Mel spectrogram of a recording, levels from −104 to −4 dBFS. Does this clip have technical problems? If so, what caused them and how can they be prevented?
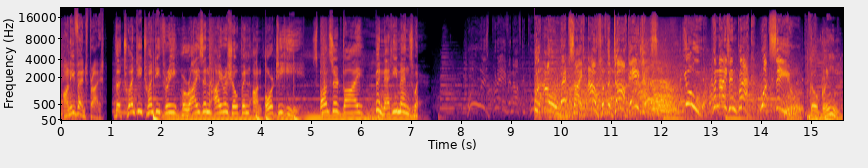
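Yes. From 7.13 to 9.48 s the audio collapses by about 25 dB into a faint residue. This is likely one channel inverted: with one stereo side's polarity reversed, everything shared between left and right cancels on mono summing. To prevent it, check polarity on every cable, plugin and channel setting, and monitor in mono before release.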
